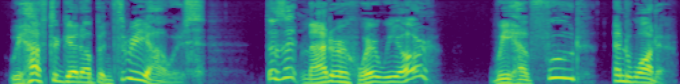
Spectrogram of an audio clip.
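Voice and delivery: curt, weary monk brushing the question aside; dismissive monk. A narrator's reading. Riku dismissing Kyo's question at night. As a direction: shut the talk down with a scoff.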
